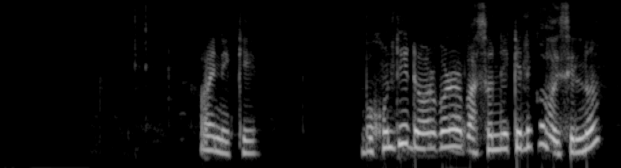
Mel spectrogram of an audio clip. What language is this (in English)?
Assamese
